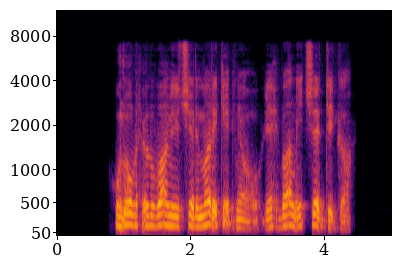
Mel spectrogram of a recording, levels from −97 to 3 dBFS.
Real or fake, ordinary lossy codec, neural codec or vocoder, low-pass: fake; Opus, 64 kbps; codec, 16 kHz, 1 kbps, FunCodec, trained on Chinese and English, 50 frames a second; 7.2 kHz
